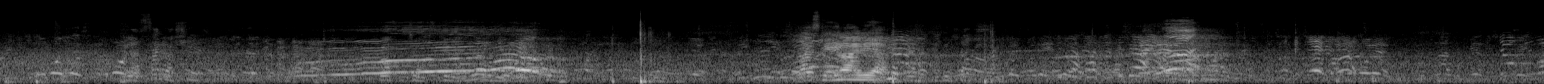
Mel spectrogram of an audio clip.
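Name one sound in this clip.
Young players shout to each other across an open pitch.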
